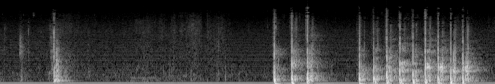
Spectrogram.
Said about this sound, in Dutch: Er staat een man voor de deur. Hij klopt zo vaak. Hij zal wel heel graag naar binnen willen.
